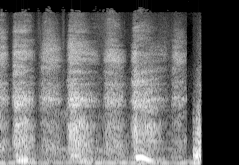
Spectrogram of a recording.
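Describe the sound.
Heavy, wheezing breaths from a runner during a race, a quick series of loud, rasping inhales and exhales, one carrying a low whistling tone, ending abruptly.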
